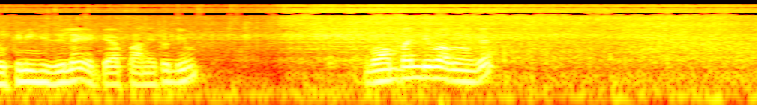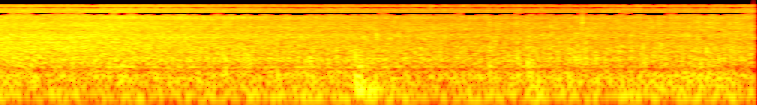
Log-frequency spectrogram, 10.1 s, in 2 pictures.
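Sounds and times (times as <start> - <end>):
curry sizzling in hot oil: 0.0 - 10.0.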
